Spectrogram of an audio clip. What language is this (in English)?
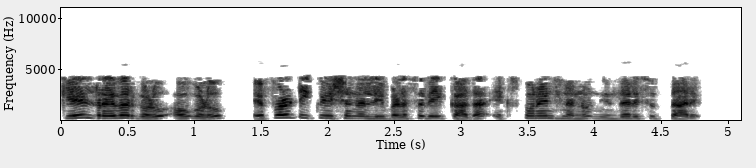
Kannada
